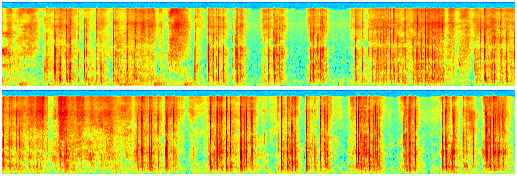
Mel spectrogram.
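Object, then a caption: Quilted leather jacket. Fingertips and nails scratch and rub the quilted panel of a black quilted leather jacket held up close. The result is a quiet, bright, crinkly scratching with rapid bursts of rubbing strokes and short pauses between them.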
